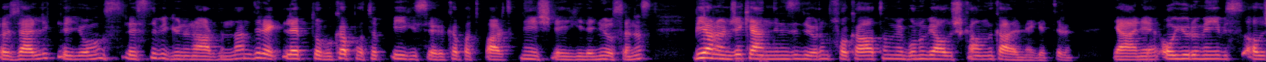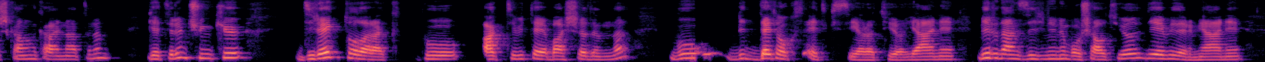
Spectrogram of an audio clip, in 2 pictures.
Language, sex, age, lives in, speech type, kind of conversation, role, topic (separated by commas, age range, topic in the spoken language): Turkish, male, 30-34, Poland, conversation, unstructured, none, Her gün mutlaka yaptığınız küçük ama önemli bir alışkanlık nedir?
